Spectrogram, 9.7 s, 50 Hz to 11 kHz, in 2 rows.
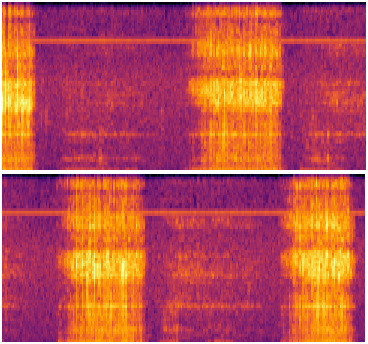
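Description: Steady snoring, about 20 breaths a minute: harsh, fluttering inhales alternating with softer, lower exhales.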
